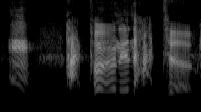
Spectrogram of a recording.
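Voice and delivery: playful mock [name] hum into the line. Preacher joking to congregation as [name] in boiling oil, light impression. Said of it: "Like [name]".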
